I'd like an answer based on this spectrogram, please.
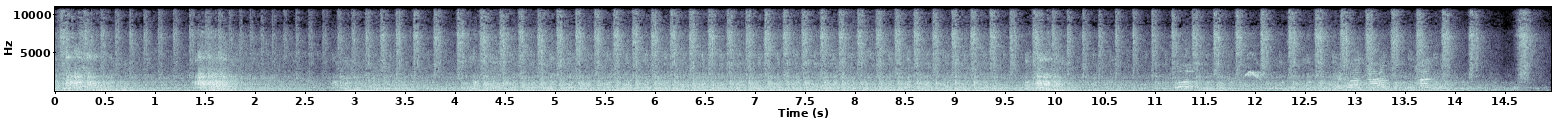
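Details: Diesel engine with turbo, freshly reassembled and first started, settles into a steady, even idle with low drone and clean rhythm, no knocking; oil pressure reads almost 8; running fine.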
